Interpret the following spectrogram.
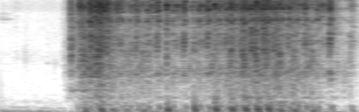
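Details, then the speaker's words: Old McLane lawn edger with Briggs and Stratton engine, recoil start on starting spray, choke off, oil low: sudden two-second burst of rough low popping, then it dies; fires briefly then dies. "Oh, yeah. Recoil starter's a bit naff. But it did something."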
